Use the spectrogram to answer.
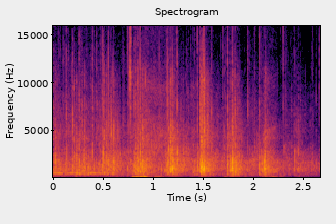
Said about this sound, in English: You better clap your hands and thank God for his word on this Sunday night.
